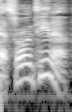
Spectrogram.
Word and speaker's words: Sorrentino: It's the new Jeff Lemire and Andrea Sorrentino. – Cool. – Did I say that right? Yeah, Sorrentino.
